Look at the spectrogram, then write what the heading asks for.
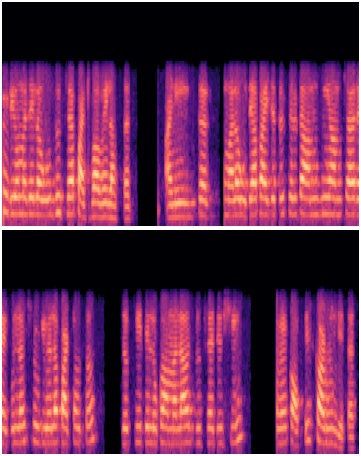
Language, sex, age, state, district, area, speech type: Marathi, female, 30-45, Maharashtra, Mumbai Suburban, urban, conversation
